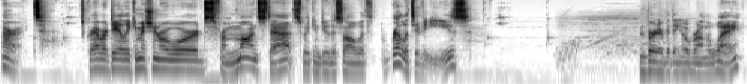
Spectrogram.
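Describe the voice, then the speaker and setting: A man's voice: mid-range voice, normal speed, long pauses, a bit bright. Male game streamer chatting over faint music. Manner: talks to game characters and himself in playful asides. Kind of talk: live game commentary, casual chat with viewers.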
